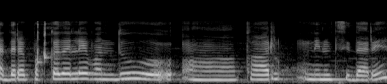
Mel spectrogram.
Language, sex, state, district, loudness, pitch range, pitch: Kannada, female, Karnataka, Belgaum, -20 LUFS, 220-250 Hz, 230 Hz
